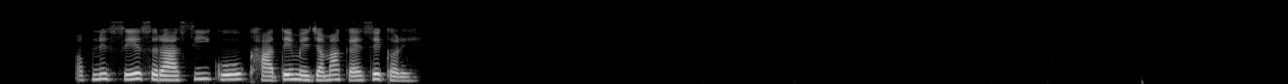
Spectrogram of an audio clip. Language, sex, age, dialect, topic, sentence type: Hindi, female, 25-30, Marwari Dhudhari, banking, question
